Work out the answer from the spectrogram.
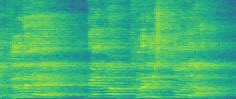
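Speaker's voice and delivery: high, exultant announcement; imagined triumphant Jesus. Acted. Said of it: "예수님께서 갑자기". (의기양양하게 높은 목소리로 선언)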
